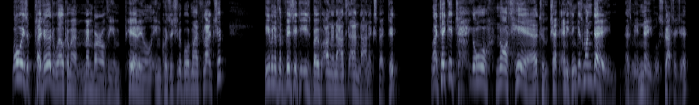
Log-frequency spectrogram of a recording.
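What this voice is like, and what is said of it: Clipped aristocratic accent, dry mocking tone. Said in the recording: “in the tell-tale clipped accent of the hereditary Navy aristocracy class ... concealed a dry, slightly mocking tone”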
